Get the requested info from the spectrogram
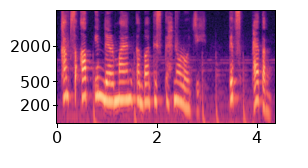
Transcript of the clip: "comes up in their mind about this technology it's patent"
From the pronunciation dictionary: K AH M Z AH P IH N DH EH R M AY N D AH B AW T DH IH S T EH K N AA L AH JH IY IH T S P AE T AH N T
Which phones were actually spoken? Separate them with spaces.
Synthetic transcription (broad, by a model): K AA M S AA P IH N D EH R M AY N AH B AW T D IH S T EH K N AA L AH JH IY IH T S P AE T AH N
